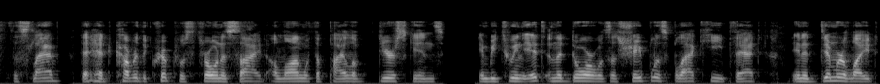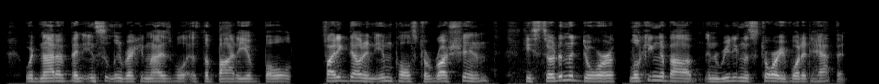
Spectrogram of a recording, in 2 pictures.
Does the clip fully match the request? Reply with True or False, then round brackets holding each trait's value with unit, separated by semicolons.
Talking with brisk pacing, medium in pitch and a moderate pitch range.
False (220 wpm; 145 Hz; 1.6 semitones)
